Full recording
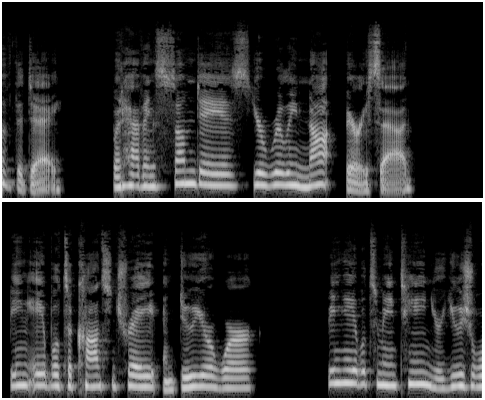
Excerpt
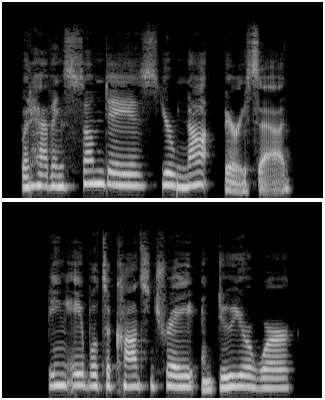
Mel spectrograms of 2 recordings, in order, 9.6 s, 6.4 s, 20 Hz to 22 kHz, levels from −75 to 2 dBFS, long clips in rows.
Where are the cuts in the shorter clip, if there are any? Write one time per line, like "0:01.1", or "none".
0:01.7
